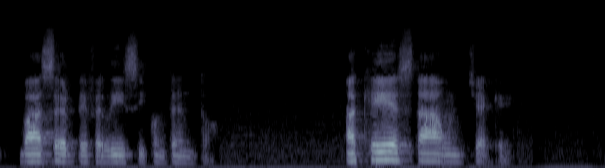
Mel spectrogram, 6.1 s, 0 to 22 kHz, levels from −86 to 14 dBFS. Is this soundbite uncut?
yes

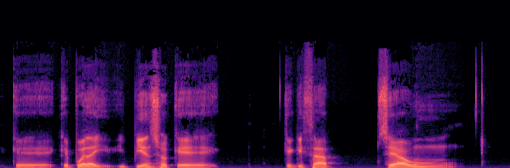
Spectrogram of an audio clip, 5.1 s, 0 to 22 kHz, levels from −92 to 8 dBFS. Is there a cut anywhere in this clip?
no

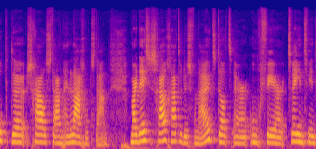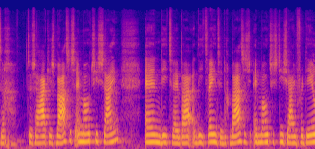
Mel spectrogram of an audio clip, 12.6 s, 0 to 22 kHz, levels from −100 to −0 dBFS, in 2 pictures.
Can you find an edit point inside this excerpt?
yes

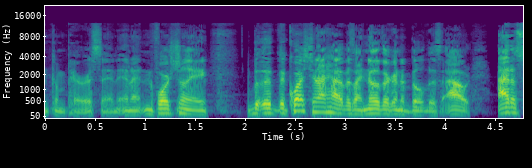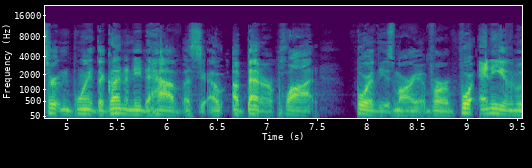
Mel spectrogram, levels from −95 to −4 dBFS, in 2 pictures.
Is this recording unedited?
yes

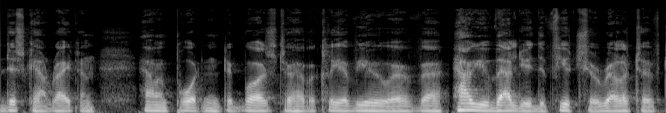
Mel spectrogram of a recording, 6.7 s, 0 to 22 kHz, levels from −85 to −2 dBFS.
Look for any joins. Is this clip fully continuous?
yes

